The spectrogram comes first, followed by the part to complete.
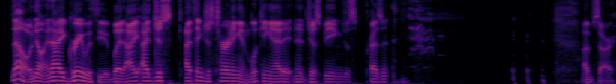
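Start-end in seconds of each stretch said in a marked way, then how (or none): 2.5-8.2 giggly speech broken by laughter. Apologizing to the other speaker while trying to explain, laughing while talking. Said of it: "I don't mean to laugh".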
